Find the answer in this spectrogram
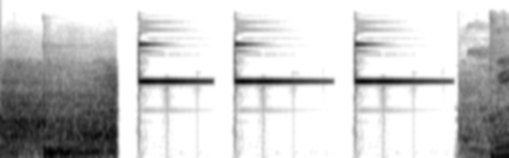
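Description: Three bright dings, a little under a second apart, each a single ringing tone that fades and is cut off short. They follow about a second of noisy hall sound that stops abruptly.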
